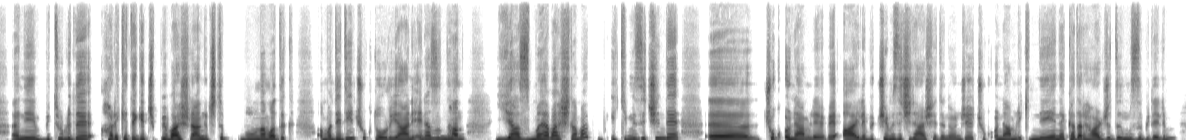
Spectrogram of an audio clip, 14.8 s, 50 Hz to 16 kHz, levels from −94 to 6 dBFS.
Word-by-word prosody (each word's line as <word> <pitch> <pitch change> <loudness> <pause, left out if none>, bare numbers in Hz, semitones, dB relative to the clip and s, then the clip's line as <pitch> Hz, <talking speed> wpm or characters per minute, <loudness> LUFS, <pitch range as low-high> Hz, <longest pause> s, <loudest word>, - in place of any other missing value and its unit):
hani, 205 +1 0
bir 245 - -4
türlü 285 -1 -4
de 315 -1 +2
harekete 240 +6 -1
geçip 275 -1 -4
bir 260 -3 +1
başlangıçta 235 +5 +4 0.2
bulunamadık 245 -3 0 0.3
ama 270 0 -2
dediğin 290 +5 -1
çok 345 -2 -11
doğru, 215 -3 +1
yani, 205 0 +3
en 255 +6 -5
azından 285 -5 0 0.4
yazmaya 205 - +3
başlamak, 320 - 0 0.3
ikimiz 265 +7 -8
için 335 +3 -3
de, 370 -1 0 0.4
eee, 190 -2 +6 0.2
çok 365 0 -4
önemli 160 -8 +1
ve 185 - -1
aile 205 +5 +4
bütçemiz 250 +2 -3
için 210 -5 -3
her 170 -1 0
şeyden 165 -1 -7
önce 175 - -6
çok 265 -3 -15
önemli 215 +6 -1
ki 210 -5 -4
neye 230 +4 +2
ne 250 - +1
kadar 215 -5 +1
harcadığımızı 195 0 -1
bilelim. 180 - -5
230 Hz, 160 wpm, -20 LUFS, 200-275 Hz, 0.4 s, eee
